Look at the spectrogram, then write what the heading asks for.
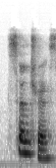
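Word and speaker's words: Sentris: working on on how do you say centrus centrus yeah s n t r i s so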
